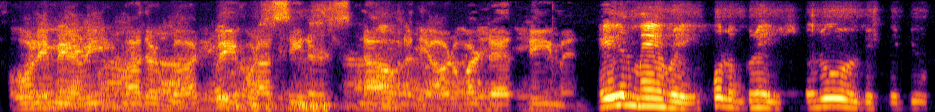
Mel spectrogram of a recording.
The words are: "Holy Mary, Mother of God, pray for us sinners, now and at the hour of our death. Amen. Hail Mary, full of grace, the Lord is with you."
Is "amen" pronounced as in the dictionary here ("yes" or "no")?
yes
